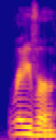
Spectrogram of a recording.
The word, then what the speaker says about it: Raver: your last name wrong how did you just say your last name raver okay good that's what I thought I said and I was but it sounded like Reaver and I was like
